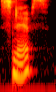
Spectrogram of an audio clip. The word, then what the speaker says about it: SNPs: thus share with relatives snips snps pronounced snips stands for single nucleotide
